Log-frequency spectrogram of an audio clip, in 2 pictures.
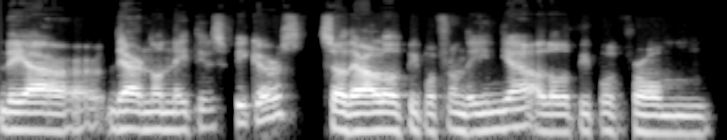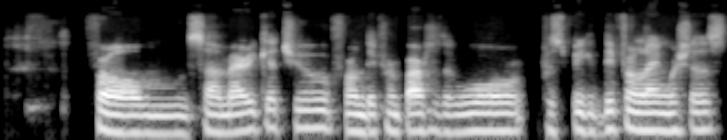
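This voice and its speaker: A man with a Spanish accent at a medium pitch, moderate pace and monotone, flat intonation. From Argentina. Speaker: copywriter sharing career story. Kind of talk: panel talk, personal story. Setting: video call.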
